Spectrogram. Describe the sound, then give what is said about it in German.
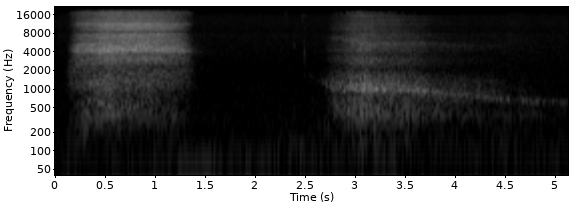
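A deep breath drawn into the belly and let out again: a breathy inhale of just over a second, a pause, then a longer, softer exhale that slowly fades, quiet and with no talk. “Ganz tief in den Bauch einatmen und wieder ausatmen.”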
